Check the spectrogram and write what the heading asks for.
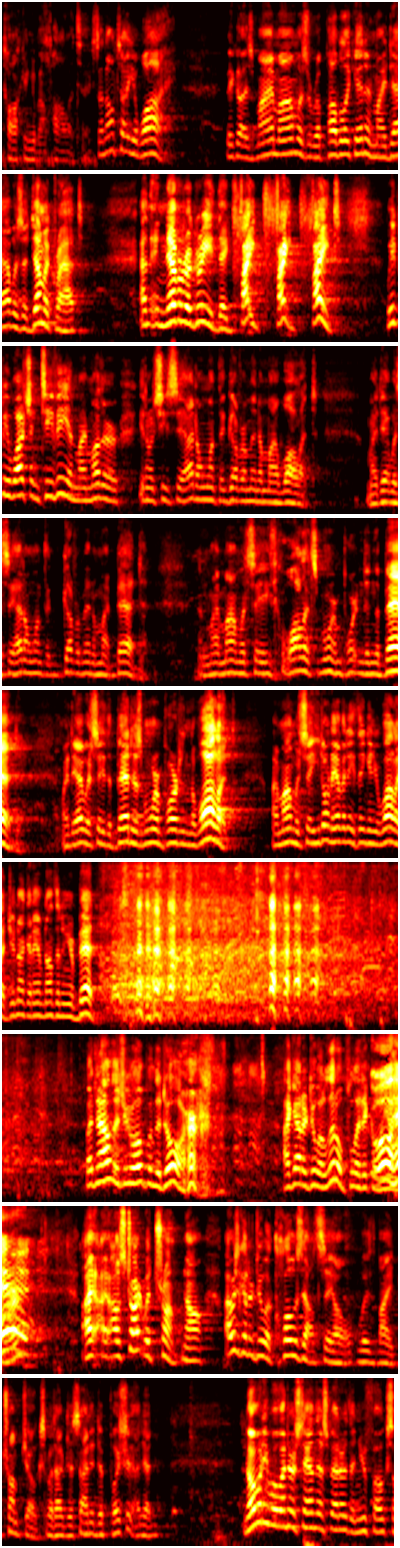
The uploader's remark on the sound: Live at the Southpoint Casino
